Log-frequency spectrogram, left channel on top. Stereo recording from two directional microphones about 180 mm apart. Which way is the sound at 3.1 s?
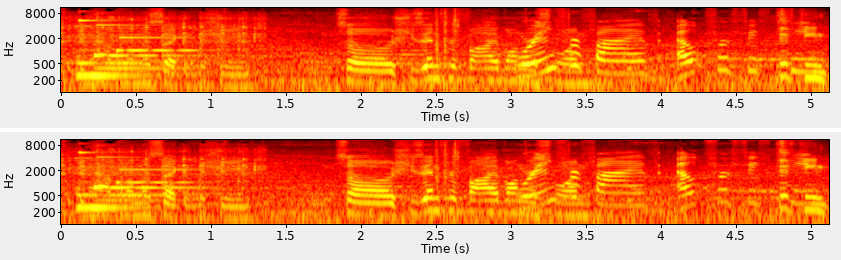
55° left (ahead or behind).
